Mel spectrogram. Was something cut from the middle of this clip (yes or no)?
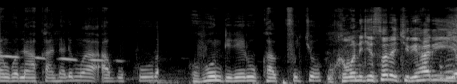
yes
